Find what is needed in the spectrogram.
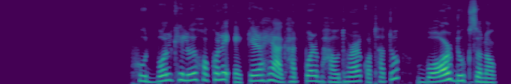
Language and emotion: Assamese, disgusted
